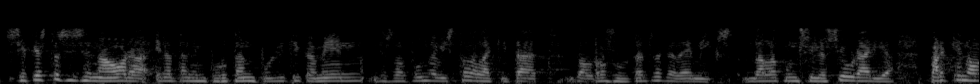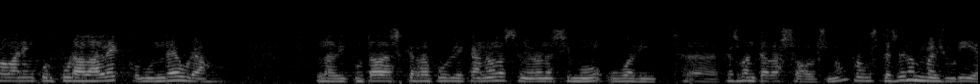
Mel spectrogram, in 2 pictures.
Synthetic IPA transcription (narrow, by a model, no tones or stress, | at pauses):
siəkɛst̪əs̬izɛnəɔɾəʔeɾət̪animpuɾt̪anpulit̪ikəmend̪ezðəlˠpund̪əβ̞ist̪əðələkit̪at̪d̪əlˠrəzulˠt̪ad͡zzəkəðɛmikz̥d̪ələkunsiliəsiouɾaɾiəpəɾkɛnoləβ̞aniŋkuɾpuɾaləlɛkkɔmund̪ɛwɾə | ləðiput̪aðəəskɛrəpuβlikanələsəɲoɾonəsimouaðit̪kəzβant̪eðasɔlˠznopɾɔβust̪ɛzeɾəmːəʒuɾiə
